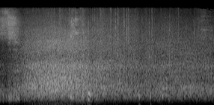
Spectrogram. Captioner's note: audience laughs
